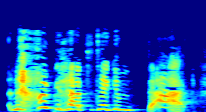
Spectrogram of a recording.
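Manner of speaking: high, mock-tearful grumble; hammed-up reluctant resignation; reluctant whine. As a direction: complain to God in a put-on whine. Acts out reluctant complaint to God.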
